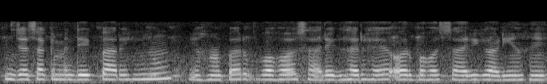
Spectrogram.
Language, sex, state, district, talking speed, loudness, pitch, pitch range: Hindi, female, Himachal Pradesh, Shimla, 195 wpm, -16 LUFS, 220 Hz, 215-230 Hz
